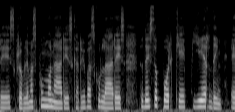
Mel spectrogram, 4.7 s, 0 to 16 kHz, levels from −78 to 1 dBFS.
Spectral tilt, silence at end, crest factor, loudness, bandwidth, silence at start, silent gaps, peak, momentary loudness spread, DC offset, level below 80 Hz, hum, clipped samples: -6.5 dB/octave; 0 s; 16 dB; -29 LUFS; 13.5 kHz; 0 s; none; -12 dBFS; 8 LU; under 0.1%; -52 dBFS; none; under 0.1%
